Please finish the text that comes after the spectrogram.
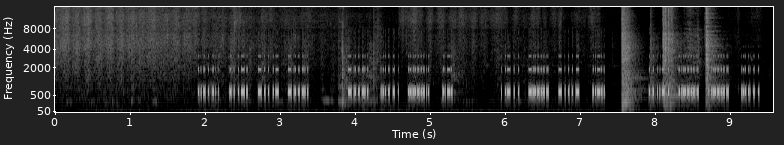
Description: Hellschreiber (Feld-Hell, 122.5 baud), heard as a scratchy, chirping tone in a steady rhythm, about 630 Hz, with kitchen noise. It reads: X4MR R751 TBNI J237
